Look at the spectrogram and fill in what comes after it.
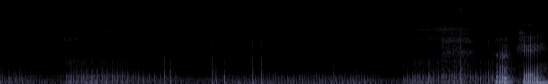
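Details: Deep rhythmic purr from a contented male Siamese cat, pulsing about four times per second, broken by soft clicks, with a person speaking loudly over it in the final second.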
